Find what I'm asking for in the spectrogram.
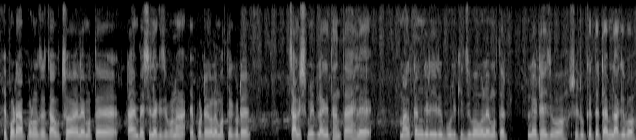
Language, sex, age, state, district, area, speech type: Odia, male, 30-45, Odisha, Malkangiri, urban, spontaneous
